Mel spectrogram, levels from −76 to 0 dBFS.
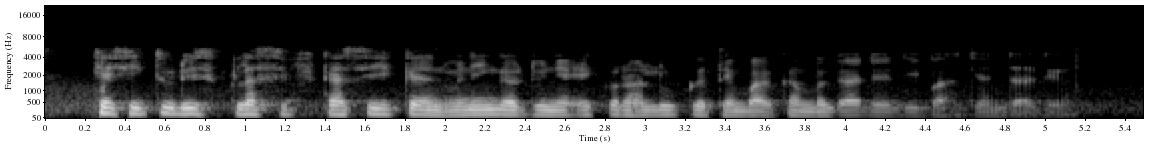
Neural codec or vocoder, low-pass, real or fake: vocoder, 22.05 kHz, 80 mel bands, Vocos; 5.4 kHz; fake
